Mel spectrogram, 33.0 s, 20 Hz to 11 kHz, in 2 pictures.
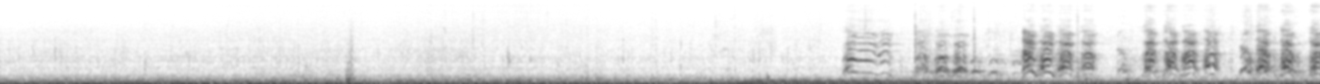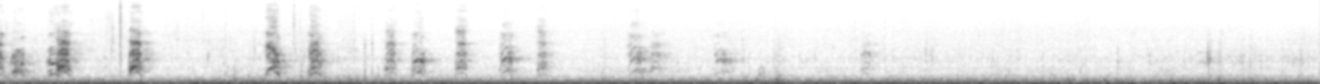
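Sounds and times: car driving rumble: 0:00.0 - 0:33.0
dog barking: 0:10.6 - 0:18.5, 0:19.8 - 0:20.7, 0:21.3 - 0:23.5, 0:24.4 - 0:25.8, 0:27.2 - 0:27.6.

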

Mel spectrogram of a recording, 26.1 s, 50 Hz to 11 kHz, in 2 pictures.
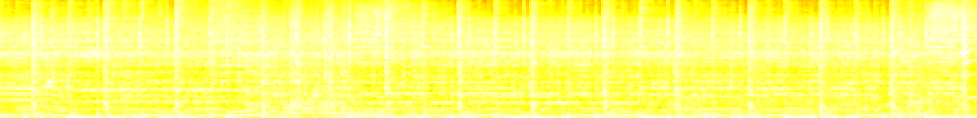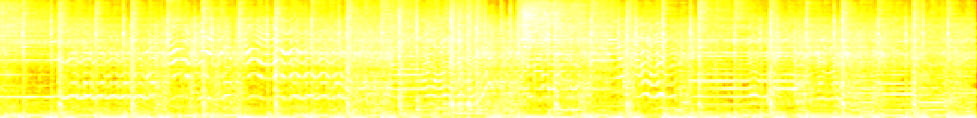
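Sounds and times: bass: 0:00.0 - 0:26.0
drums: 0:00.0 - 0:26.0
electric guitar lead: 0:00.0 - 0:26.0.

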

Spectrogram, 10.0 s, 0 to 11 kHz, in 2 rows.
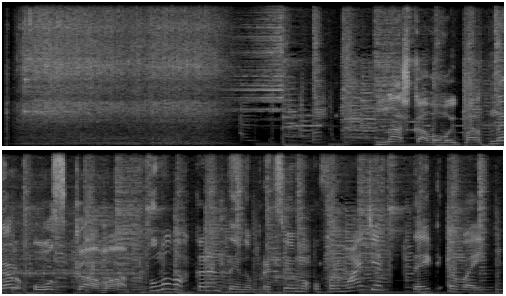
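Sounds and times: coffee roaster mechanical hum: 0:00.1 - 0:02.2.

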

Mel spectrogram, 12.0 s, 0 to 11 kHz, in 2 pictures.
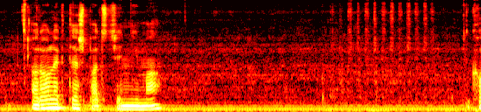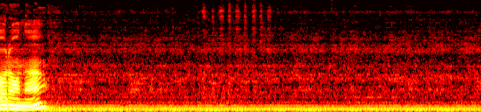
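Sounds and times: steady low hum: 0:00.0 - 0:12.0
scraper rubbing scratch card: 0:04.0 - 0:05.5, 0:08.5 - 0:09.5.

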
